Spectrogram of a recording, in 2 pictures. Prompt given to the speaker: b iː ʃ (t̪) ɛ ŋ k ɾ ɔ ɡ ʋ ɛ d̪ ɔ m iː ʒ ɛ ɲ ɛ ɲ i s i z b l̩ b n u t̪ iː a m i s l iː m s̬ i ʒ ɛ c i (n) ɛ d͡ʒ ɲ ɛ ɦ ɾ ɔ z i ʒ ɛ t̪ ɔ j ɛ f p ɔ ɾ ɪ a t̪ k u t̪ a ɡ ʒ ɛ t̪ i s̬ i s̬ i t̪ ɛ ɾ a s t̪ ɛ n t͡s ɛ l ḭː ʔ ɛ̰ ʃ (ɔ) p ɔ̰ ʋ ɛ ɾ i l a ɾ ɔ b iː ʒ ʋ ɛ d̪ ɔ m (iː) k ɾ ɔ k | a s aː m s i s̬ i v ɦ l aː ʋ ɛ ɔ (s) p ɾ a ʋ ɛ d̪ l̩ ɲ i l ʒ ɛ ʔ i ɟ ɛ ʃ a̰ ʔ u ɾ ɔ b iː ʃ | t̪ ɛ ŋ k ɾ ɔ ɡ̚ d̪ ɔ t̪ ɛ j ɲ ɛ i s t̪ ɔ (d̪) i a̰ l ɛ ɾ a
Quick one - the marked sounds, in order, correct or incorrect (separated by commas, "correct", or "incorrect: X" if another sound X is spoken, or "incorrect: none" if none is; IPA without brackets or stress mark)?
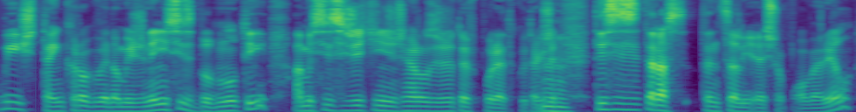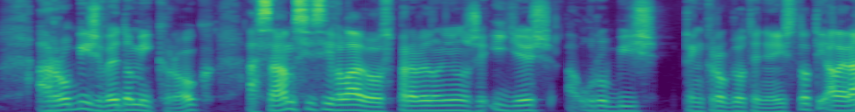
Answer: correct, incorrect: ɲ, correct, correct, correct, incorrect: t̪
